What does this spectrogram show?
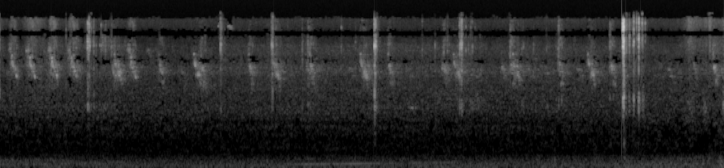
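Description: Small birds chirping: many short, high chirps that fall in pitch, repeated throughout, over a faint low background rumble. One sharp click comes about nine seconds in.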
